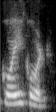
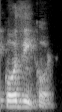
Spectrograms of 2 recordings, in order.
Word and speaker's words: Kozhikode: pronunciation of your college it's iim coe code oa code so basically people say cozy code but it is wrong so the local as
